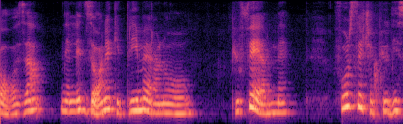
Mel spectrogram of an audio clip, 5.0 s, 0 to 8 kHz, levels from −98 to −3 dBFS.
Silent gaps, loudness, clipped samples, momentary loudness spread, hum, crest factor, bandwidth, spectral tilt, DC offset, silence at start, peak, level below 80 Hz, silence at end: none; -24 LUFS; under 0.1%; 12 LU; none; 18 dB; 8 kHz; -6.5 dB/octave; under 0.1%; 0 s; -6 dBFS; -74 dBFS; 0 s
